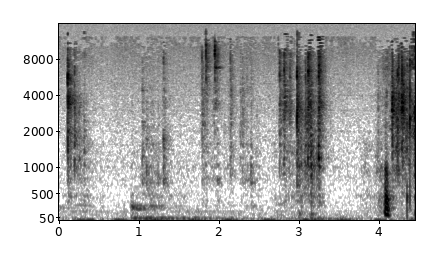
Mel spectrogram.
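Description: Faint typing on a computer keyboard: a few scattered keystrokes, with a short run of them about three seconds in.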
